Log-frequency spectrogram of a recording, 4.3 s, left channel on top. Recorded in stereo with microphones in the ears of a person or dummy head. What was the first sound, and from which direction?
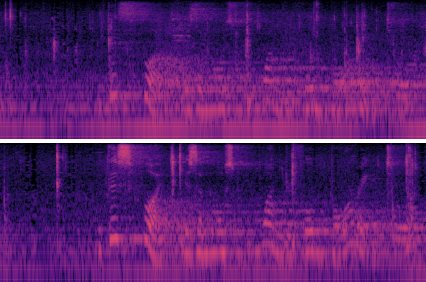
A woman speaking, 70° right (ahead or behind).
